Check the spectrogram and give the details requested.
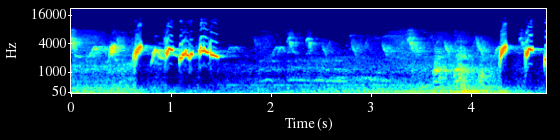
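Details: Decoy red-whiskered bulbul fighting song aimed at drawing wild birds: a quick phrase of sharp whistled notes and falling slurs, then near quiet with faint distant chirps, ending with three short whistles.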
